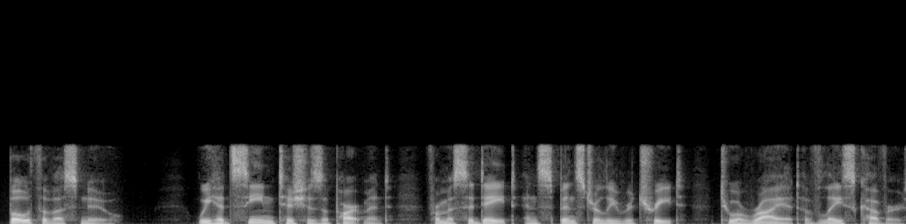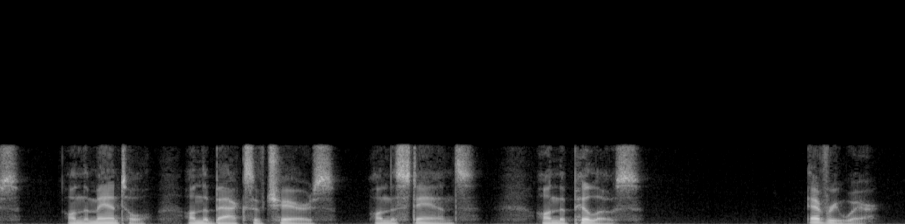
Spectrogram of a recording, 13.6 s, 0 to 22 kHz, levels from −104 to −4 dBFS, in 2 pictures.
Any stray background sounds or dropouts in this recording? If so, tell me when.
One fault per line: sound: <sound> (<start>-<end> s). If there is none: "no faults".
no faults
